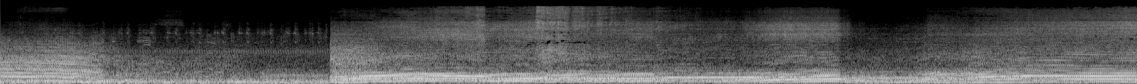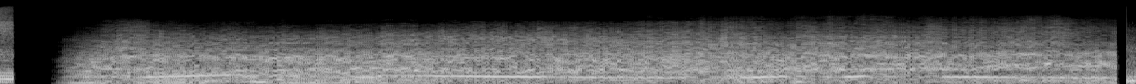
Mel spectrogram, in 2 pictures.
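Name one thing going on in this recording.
Tyres squeal loudly on asphalt.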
